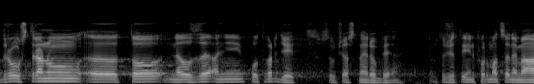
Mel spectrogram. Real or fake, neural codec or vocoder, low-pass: real; none; 7.2 kHz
